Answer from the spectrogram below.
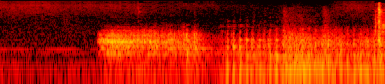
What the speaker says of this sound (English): and it's growling. There's an actual tiger in this room.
